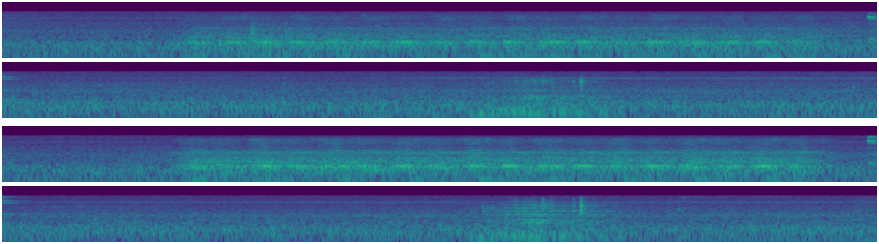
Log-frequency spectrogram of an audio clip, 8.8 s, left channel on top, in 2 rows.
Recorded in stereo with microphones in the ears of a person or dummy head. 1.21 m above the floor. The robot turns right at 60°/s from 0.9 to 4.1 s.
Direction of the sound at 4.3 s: 15° right (ahead or behind).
